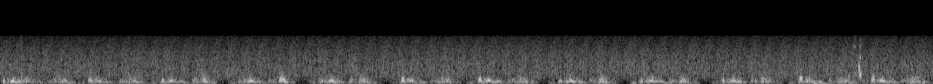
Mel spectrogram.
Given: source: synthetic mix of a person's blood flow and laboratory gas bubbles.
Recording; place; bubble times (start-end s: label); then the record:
Doppler ultrasound of blood flow; precordium
8.45-8.70 s: bubbles
From the record:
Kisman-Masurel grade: 112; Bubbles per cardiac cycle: 1 to 2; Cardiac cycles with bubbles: 1 to 10%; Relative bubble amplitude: moderate (0.250 to 0.450); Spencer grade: 1 (occasional bubble signal discernible with the cardiac motion signal, with majority of cardiac periods free of bubbles); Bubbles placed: anywhere in the cardiac cycle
